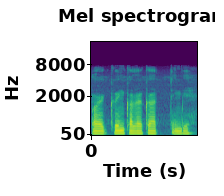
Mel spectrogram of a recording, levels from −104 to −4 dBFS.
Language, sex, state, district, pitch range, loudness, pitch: Hindi, male, Arunachal Pradesh, Papum Pare, 95-100 Hz, -18 LUFS, 100 Hz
